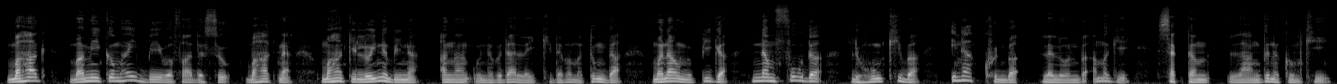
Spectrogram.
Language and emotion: Manipuri, neutral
